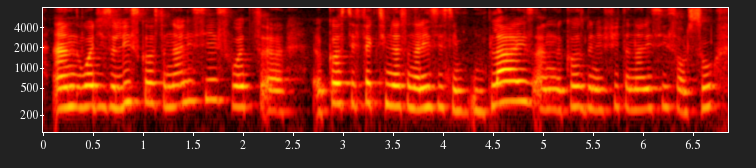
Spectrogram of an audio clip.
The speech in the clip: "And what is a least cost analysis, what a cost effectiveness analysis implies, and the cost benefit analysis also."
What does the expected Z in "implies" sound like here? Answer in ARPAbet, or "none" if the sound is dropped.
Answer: Z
